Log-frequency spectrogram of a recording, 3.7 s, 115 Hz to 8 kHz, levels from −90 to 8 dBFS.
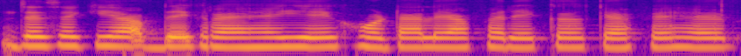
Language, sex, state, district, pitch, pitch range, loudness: Hindi, female, Madhya Pradesh, Bhopal, 230 Hz, 225-240 Hz, -18 LUFS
